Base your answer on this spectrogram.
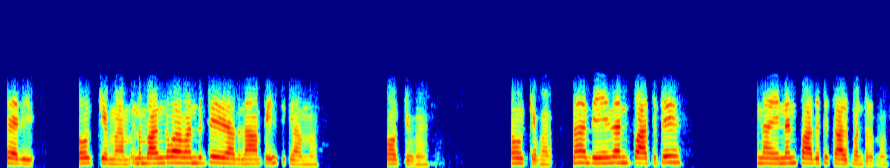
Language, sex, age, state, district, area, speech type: Tamil, female, 30-45, Tamil Nadu, Nagapattinam, rural, conversation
